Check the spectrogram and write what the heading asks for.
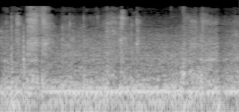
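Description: Crackling and wet tearing of a cooked fish head being pulled apart by hand, over a loud, steady low hum.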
